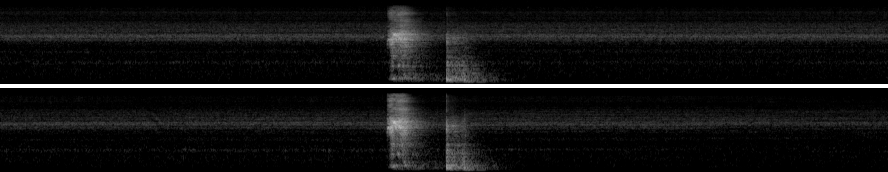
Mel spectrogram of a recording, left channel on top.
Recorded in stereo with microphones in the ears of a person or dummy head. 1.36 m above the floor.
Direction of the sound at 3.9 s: 30° right (ahead or behind).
